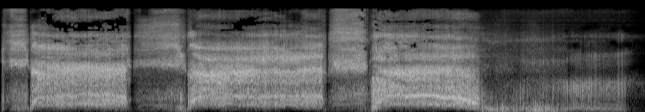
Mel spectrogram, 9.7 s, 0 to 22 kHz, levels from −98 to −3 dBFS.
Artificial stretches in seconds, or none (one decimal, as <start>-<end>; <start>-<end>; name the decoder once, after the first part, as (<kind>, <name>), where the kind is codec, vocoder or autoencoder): 0.0-0.6 (autoencoder, DAC-VAE); 1.9-3.3; 4.2-5.3; 6.5-9.7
